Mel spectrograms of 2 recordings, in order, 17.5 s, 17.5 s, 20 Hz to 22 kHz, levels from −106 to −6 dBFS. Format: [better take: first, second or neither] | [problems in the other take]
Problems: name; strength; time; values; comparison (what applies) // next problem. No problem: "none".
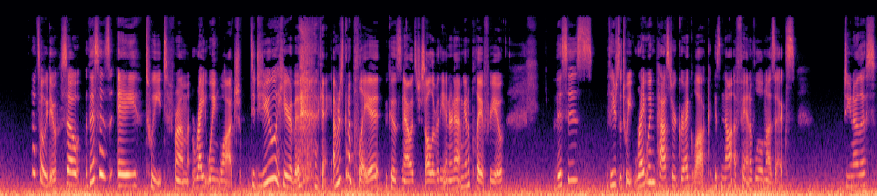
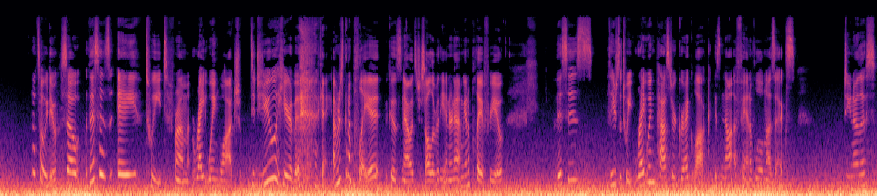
first | low rumble; loud; throughout; 9 dB below the speech; faint in the first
